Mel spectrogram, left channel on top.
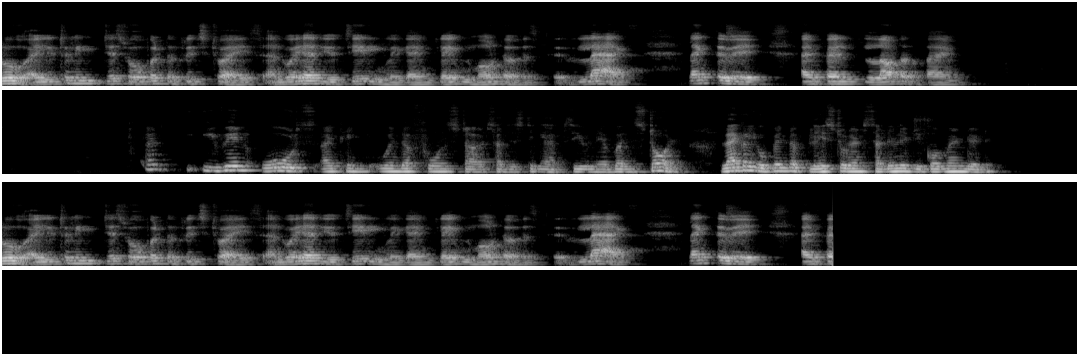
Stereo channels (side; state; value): right; drops out; at 8.3 s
